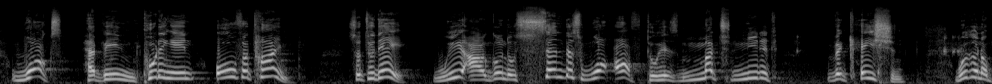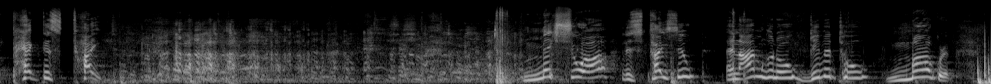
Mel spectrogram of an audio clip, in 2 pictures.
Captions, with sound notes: woks have been putting in overtime! So today, we are going to send this wok off to his much needed vacation. We're gonna pack this tight- (audience laughs) - Make sure it's tight, and I'm going to give it to Margaret.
